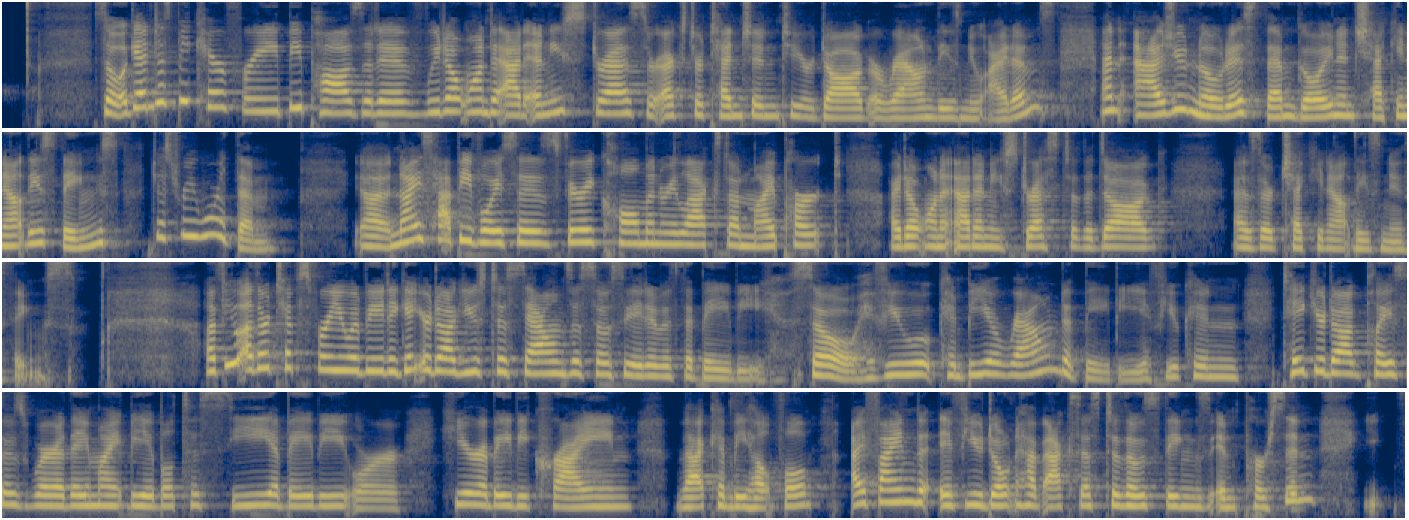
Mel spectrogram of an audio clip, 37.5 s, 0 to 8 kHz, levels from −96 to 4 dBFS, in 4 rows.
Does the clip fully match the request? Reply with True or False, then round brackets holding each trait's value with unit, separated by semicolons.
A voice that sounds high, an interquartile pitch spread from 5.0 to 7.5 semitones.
True (210 Hz; 5.6 semitones)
